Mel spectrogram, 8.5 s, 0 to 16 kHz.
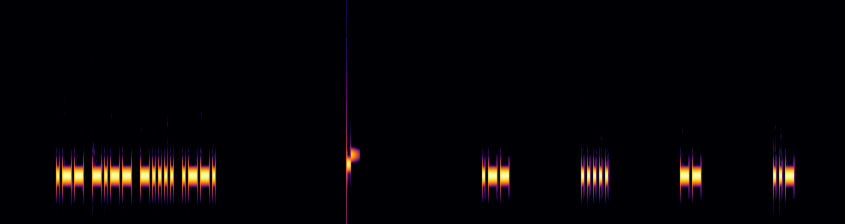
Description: Morse code, heard as a keyed tone, about 40 wpm, spaced as for 17 wpm, 700 Hz. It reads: WY6P W5MU
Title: USA Call Signs - 8x Character Spacing - 40wpm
